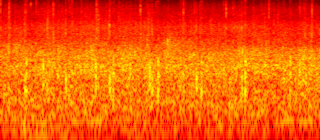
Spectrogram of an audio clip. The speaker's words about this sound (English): But he is here with us in spirit. Let's give an applause to Georges Collinet.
